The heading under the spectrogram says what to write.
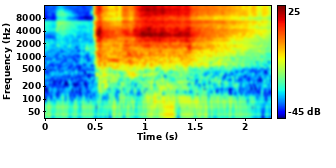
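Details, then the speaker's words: Carbureted Lada 2104 with fuel fed from a funnel on the carburetor line and the choke pulled: it cranks, briefly roars as if about to catch, then fades without settling into an idle. Owner suspects a bad fuel pump, though it is unconfirmed. "maybe there's not enough fuel so she wants to start I really think it's a bad fuel pump but we don't know for sure"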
